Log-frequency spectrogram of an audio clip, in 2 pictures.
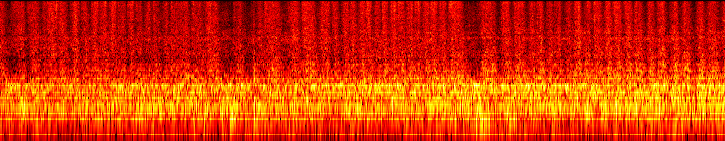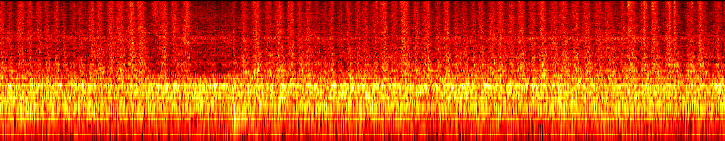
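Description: Surform "cheese grater" file scraped back and forth by hand across body filler on a pickup's rear cab panel, a steady dry rasping with a few brief pauses. This is the rough shaping of freshly set filler, before block sanding.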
